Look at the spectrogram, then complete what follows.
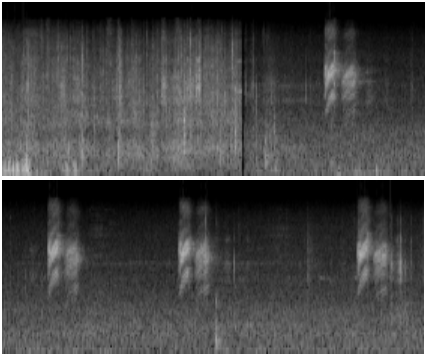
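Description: Rustling and handling noise while walking, cutting off about three seconds in; then four short high chirping animal calls, about two seconds apart.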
